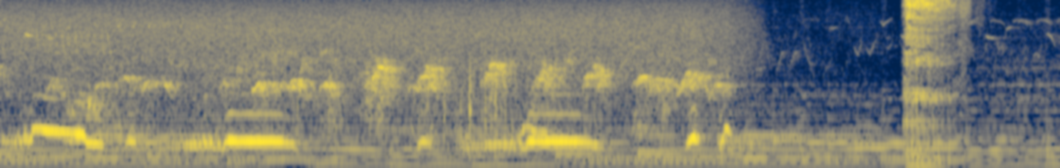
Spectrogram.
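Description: Rock pigeon cooing: a series of drawn-out calls that swell and fall in pitch, over soft piano music and a steady hiss. The bird sounds and hiss stop about seven and a half seconds in, and a short burst of rushing noise follows near the end.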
